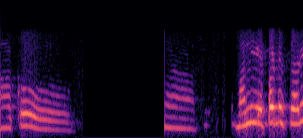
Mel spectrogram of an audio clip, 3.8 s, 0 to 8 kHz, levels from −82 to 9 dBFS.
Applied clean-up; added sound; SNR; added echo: none; none; none; none.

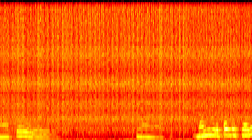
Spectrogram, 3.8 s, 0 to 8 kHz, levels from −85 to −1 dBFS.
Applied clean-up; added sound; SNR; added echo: none; Coin (dropping); 4 dB; reverberation time 0.3 s.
